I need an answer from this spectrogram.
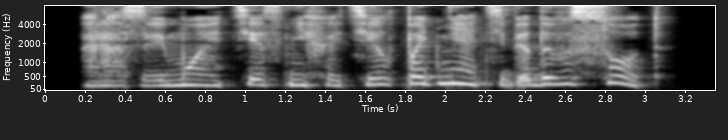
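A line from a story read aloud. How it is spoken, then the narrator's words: Exclamation. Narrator (Russian): воскликнула я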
